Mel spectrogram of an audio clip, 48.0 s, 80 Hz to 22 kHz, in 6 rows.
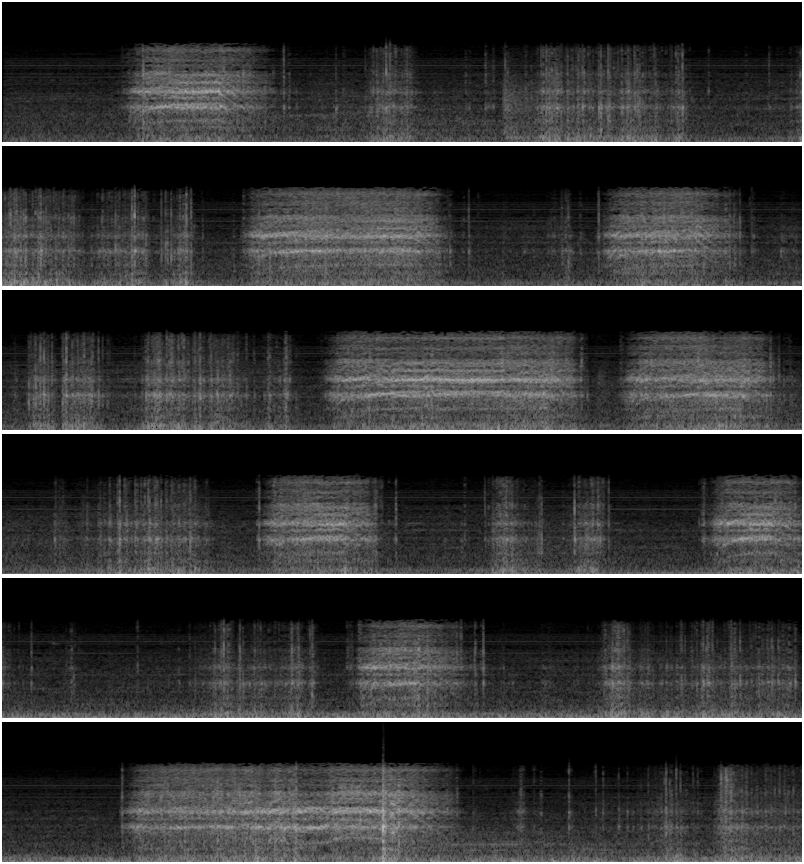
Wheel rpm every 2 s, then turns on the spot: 40, 30, 10, 10, 20, 100, 30, 60, 20, 50, 120, 80, 20, 70, 30, 40, 10, 40, 40, 20, 40, 160, 20, 20.
2-10 12-14 16-18 22-32 36-40 46-48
